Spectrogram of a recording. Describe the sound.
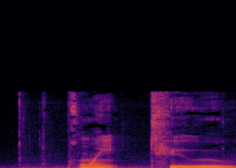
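Typing on a computer keyboard gives a few quick, faint key clicks at the start, followed by a voice that speaks over the rest.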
